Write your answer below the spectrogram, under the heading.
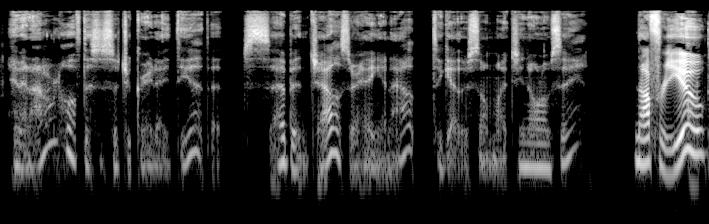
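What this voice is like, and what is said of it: Whispering. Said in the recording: “whispering in my ear ... I'm whispering in your ear”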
